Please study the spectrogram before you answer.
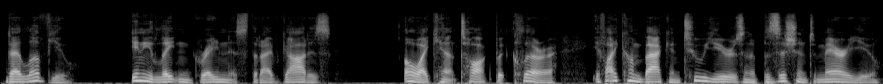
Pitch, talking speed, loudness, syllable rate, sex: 115 Hz, 195 wpm, -22 LUFS, 5.4 syllables/s, male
